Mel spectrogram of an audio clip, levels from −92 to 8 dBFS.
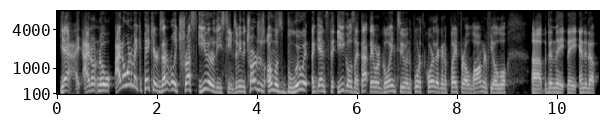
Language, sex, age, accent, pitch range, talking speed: English, male, 30-49, American, 150-195 Hz, 320 wpm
